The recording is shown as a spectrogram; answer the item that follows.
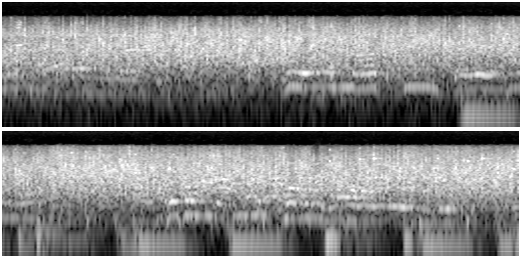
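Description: Studio audience applauding, with a band tune coming in under the applause about three seconds in and a bass line joining about halfway.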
